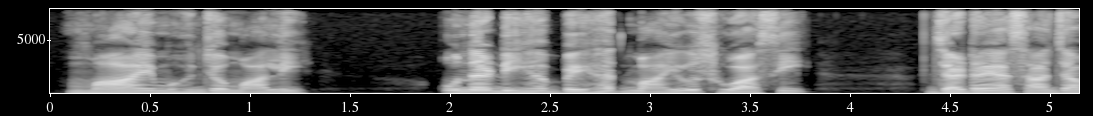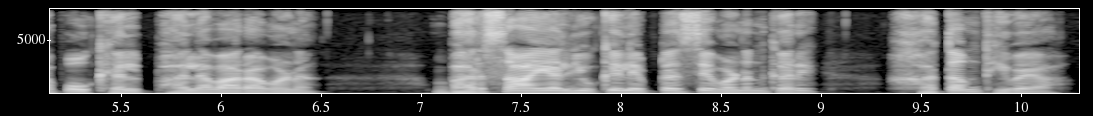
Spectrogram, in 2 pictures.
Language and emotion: Sindhi, sad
